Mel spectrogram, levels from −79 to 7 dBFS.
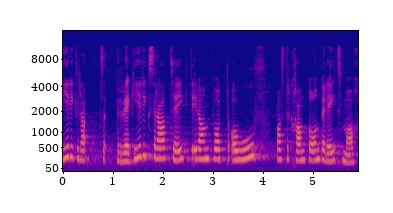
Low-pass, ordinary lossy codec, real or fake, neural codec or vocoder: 14.4 kHz; MP3, 48 kbps; real; none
